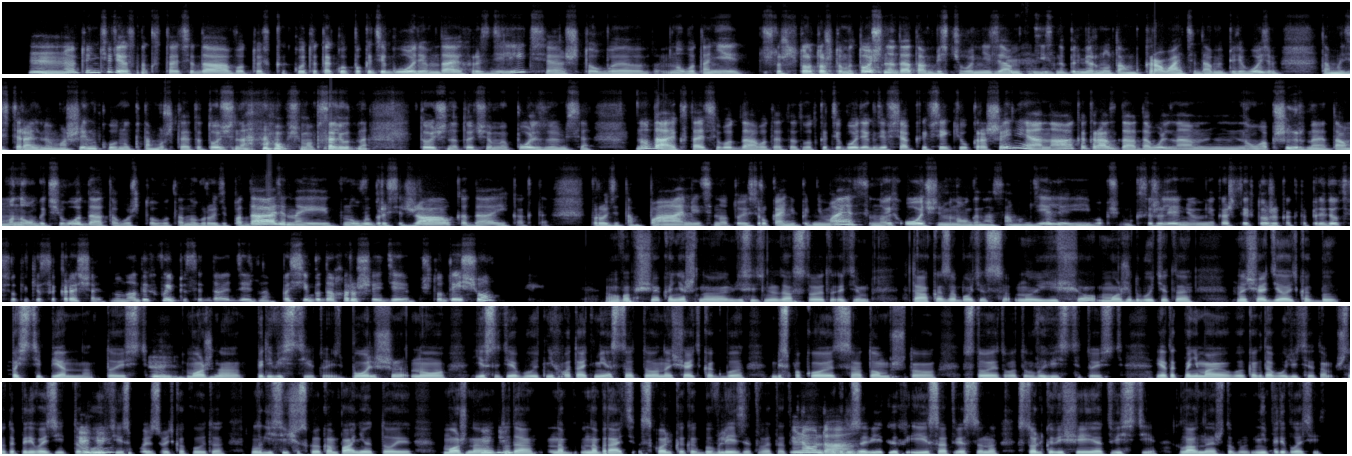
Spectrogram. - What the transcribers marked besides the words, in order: chuckle; tapping
- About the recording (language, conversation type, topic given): Russian, advice, Как при переезде максимально сократить количество вещей и не пожалеть о том, что я от них избавился(ась)?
